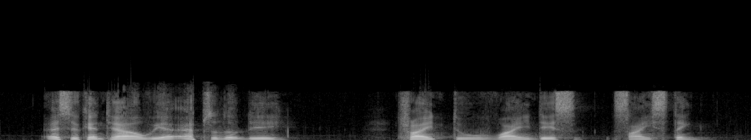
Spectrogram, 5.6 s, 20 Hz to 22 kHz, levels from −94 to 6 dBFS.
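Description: From 0.92 s to 1.87 s the speech dulls and turns gritty, the sound of a Bluetooth SBC bit pool drop: the link congested and the encoder cut its bit budget, which fits a fall from a bit pool near 31 to about 12, roughly 88 kbps. The upper sub-bands lose their bits, so a spectrogram shows the treble cut off in that stretch, with coarse quantisation noise smeared across the remaining bands until the rate recovers.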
